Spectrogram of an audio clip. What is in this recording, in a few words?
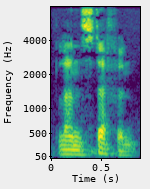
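"Launceston" Cornish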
